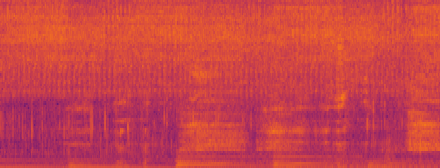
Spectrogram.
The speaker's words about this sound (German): Welch freundliches Plätschern.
